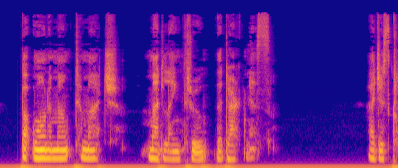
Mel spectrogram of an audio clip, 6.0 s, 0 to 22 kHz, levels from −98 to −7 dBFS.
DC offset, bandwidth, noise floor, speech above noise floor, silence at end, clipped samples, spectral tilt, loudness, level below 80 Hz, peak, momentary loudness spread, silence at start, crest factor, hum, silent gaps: 1%; 17 kHz; -73 dBFS; 49 dB; 0 s; under 0.1%; -5 dB/octave; -25 LUFS; -60 dBFS; -6 dBFS; 14 LU; 0.3 s; 20 dB; none; none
